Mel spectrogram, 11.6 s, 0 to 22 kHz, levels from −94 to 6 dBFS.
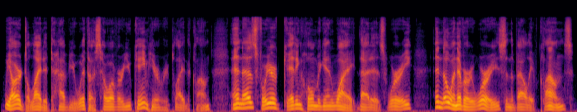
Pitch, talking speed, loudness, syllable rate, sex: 110 Hz, 185 wpm, -19 LUFS, 4.8 syllables/s, male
